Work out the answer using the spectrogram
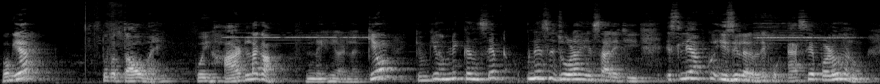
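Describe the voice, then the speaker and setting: A man's voice: high-pitched, a little hiss or hum. A man teaching a math lesson to students. He talks in a coaxing, encouraging way and keeps repeating himself to prompt them. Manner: coaxing and repetitive, calls the viewer "bhai" and "dost"; upbeat and encouraging. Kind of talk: classroom lesson explaining to students.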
